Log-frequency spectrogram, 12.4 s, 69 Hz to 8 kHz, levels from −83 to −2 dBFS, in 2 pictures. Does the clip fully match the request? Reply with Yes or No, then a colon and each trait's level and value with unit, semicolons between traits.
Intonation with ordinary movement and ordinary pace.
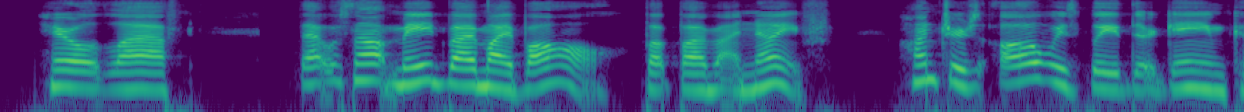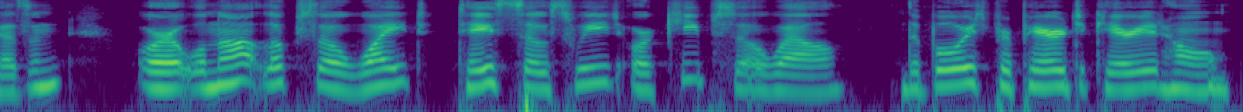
Yes: average, 3.8 semitones; average, 195 wpm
